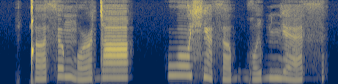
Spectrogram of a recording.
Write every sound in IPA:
ǃ ə˩˧ θ ʏ˦ ŋʷ ə˞˩˧ d a˦ | w o˦ sʲ ə̃˧˩˧ θ ə˩˧ b ɡʷ i˩˧ b nʲ ɛ˧˩˧ θ

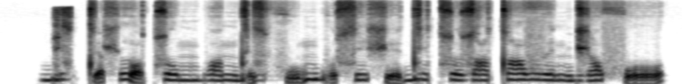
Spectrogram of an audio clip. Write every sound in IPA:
ɡ i z t ḛ ʃ ðˤ o̰ t͡s o m b ɒ n d ḛ z f ṵ m b o̰ s i ʃ ḛ d i t͡s o z u tˤ u v e n d͡ʒ ɒ f o̰

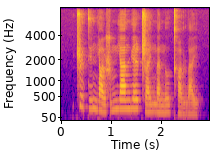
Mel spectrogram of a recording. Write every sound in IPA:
ʈ͡ʂ ɻ̩˥˩ t̪ y˧˥ n̪ j ɑ˨˩ ʊ̯ ʂ u˦ m j ä˥ n̪ ɥ ɛ˥ ʈ͡ʂ a˧˥ ɪ̯ n̪ a˨˩ n o˥˩ ʊ̯ kʰ ɑ˩ ʊ̯ ɻ w a˩ ɪ̯

